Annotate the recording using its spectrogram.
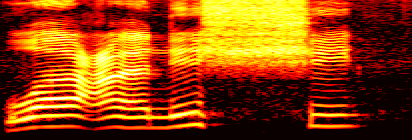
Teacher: Jadi huruf Sya itu harus deras anginnya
